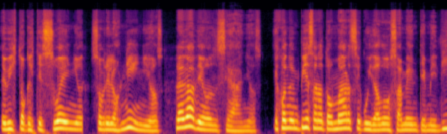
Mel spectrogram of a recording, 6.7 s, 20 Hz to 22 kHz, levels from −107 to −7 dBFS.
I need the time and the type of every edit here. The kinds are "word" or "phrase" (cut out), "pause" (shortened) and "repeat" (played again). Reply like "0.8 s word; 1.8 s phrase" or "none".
1.2 s word; 2.6 s word; 4.0 s pause

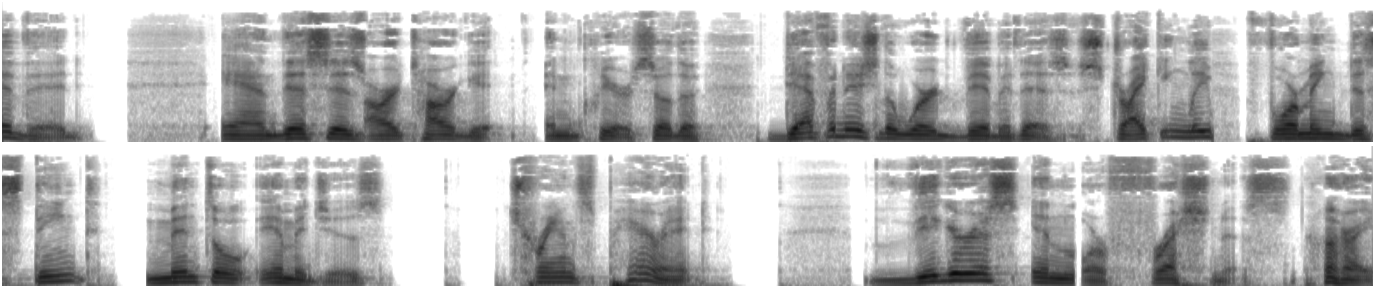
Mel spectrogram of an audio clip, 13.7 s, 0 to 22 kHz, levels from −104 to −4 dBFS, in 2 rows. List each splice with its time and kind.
1.8 s word; 2.9 s word; 4.4 s word; 5.1 s word; 6.0 s word; 12.2 s word

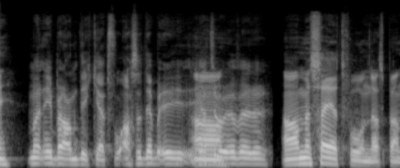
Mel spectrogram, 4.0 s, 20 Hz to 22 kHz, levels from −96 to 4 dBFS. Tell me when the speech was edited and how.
2.7 s pause

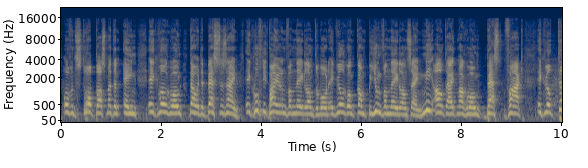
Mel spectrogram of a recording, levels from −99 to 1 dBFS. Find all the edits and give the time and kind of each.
3.6 s pause; 4.1 s word

